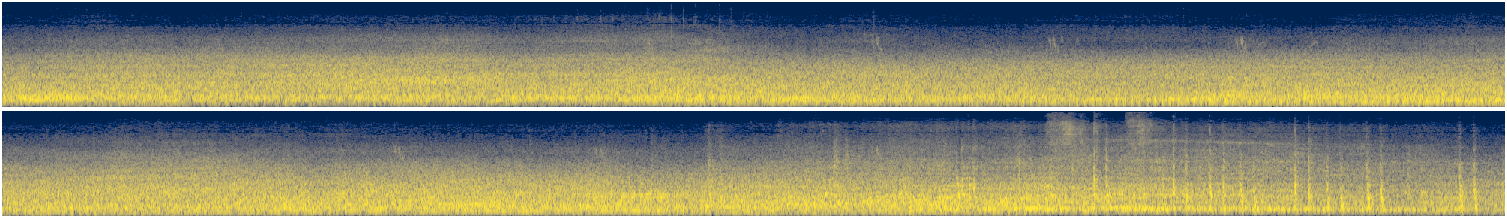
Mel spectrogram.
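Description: Electric train running along the line, a steady rumble of wheels on rail with some clickety-clack, and a few short high-pitched squeaks near the end.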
